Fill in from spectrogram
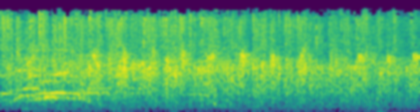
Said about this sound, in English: You can clap.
